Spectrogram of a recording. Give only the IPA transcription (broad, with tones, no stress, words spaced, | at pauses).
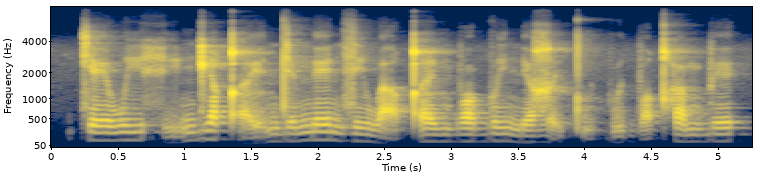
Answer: ce˧wi˧ hḭ˨ ŋɡi˦qʼḛ˨ndɪ˧ n̪e˦ nzi˧wa̰˨qʼi˧ mbɔ˧ɡʷi˧ nɪː˨ʁḭ˨˦kʷʼḭ˨ kʷḭ˧bɔ̰˨qʰʊ˧ mbɪ˦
